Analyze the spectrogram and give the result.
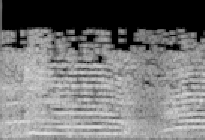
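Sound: cattle mooing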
